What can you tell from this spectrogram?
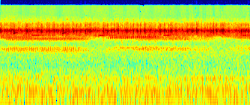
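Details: Nighttime tree frog chorus in a North Carolina backwoods swamp, a dense high ringing trill with a steady lower humming layer beneath it.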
